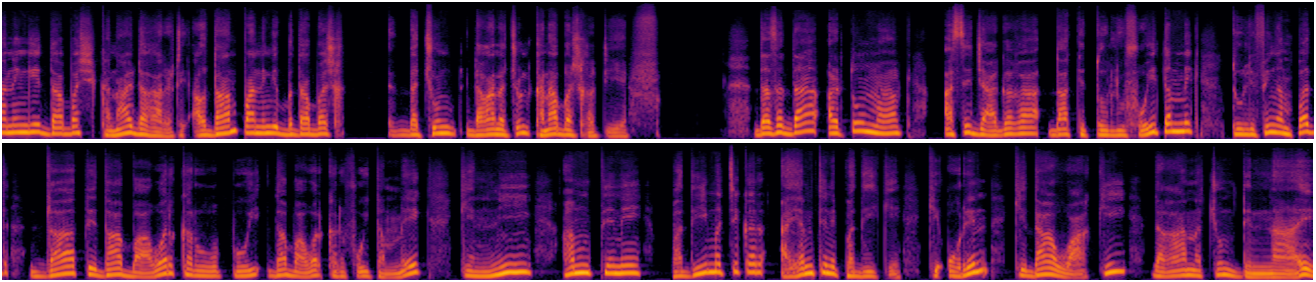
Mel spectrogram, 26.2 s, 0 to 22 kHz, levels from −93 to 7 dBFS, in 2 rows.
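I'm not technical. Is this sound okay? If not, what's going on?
Yes, nothing here sounds wrong.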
